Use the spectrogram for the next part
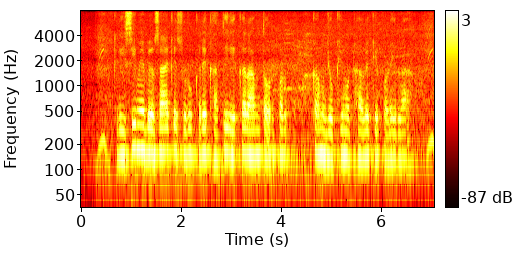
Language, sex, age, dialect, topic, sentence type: Bhojpuri, male, 18-24, Southern / Standard, banking, statement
